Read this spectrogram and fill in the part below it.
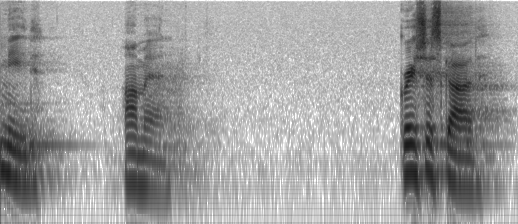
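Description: A man chants a prayer through a microphone, echoing in a large hall.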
